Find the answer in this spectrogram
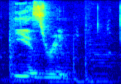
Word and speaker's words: earring: Earring, but we Jamaican pronounce it as ears ring. Ears ring. Your ears ring. We don't say earring, you know, we say ears ring.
